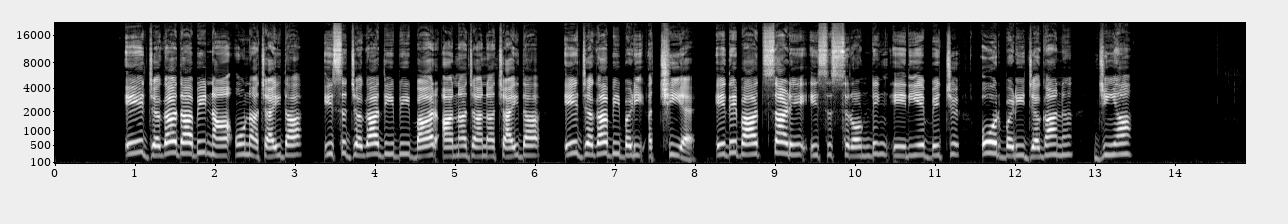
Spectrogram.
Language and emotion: Dogri, neutral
